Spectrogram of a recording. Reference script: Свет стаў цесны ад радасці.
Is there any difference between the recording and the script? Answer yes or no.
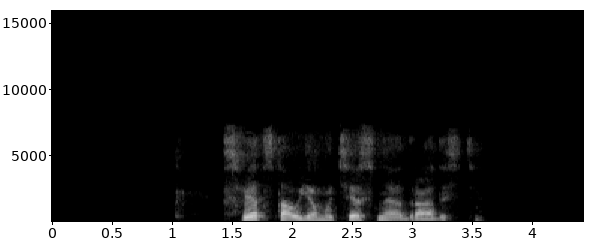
yes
